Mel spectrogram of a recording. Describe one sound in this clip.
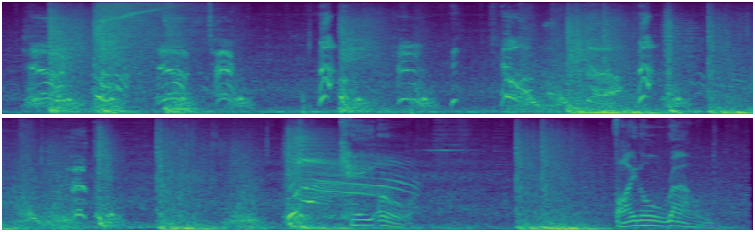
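Heavy punches and kicks land with sharp, repeated thuds and cracks.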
